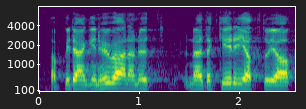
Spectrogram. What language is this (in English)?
Finnish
